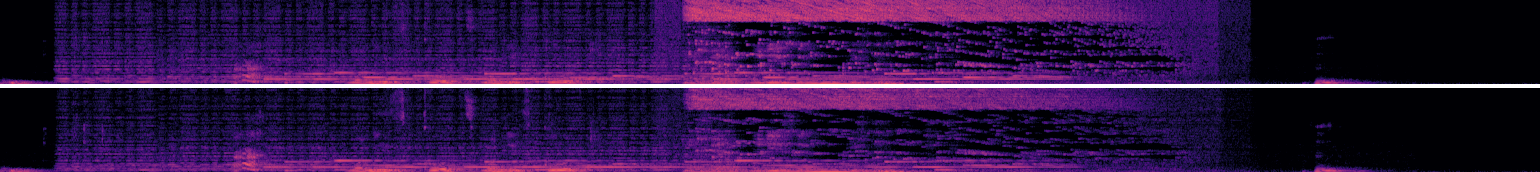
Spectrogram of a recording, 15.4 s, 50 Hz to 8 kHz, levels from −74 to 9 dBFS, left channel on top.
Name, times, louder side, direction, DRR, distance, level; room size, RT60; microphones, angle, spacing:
sound 1, 0.5-7.3, left 2 dB, 75° left, 2.4 m, -40 dB
voice 1, 2.3-2.7 3.5-5.8 13.1-13.4, right 2 dB, 25° right, 9 dB, 0.5 m, -29 dB
sound 2, 2.6-10.6, left 1 dB, 20° left, 1.0 m, -34 dB
sound 3, 6.5-12.2 12.4-12.5, left 8 dB, 60° left, 0.7 m, -26 dB
voice 2, 6.8-9.6, equal, ahead, -9 dB, 2.6 m, -30 dB
5.8 x 4.6 x 4.3 m, 0.83 s
head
